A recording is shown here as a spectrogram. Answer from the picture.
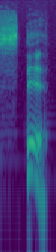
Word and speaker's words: Stith: stiff and stit but it's stiff just like it's spelled and if you have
